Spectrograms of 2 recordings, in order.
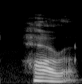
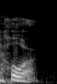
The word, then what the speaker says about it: horror: Well, that's pronounced horror, by the horror. – Way. – Horror. – Not whore.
